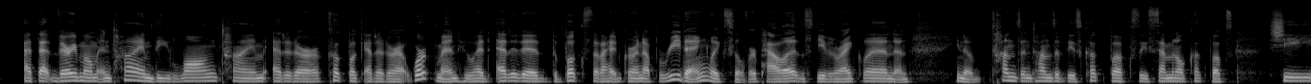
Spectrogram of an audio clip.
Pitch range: 135-160 Hz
